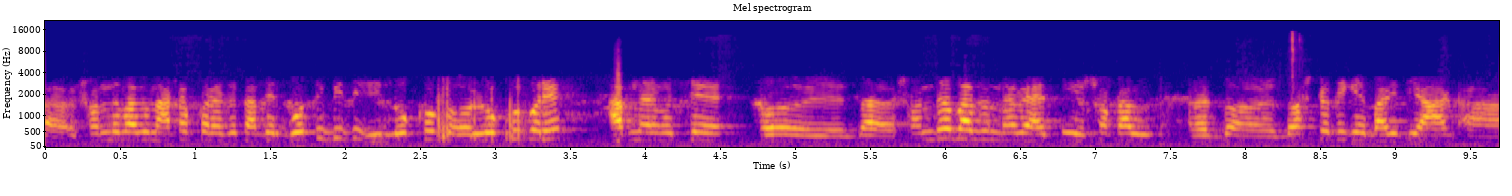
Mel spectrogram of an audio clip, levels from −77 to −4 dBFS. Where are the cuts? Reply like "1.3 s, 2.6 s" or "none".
7.7 s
